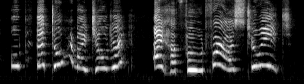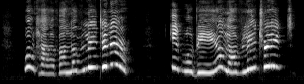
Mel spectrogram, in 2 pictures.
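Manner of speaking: shrill, very high, loud, squeaky sing-song voice. Reading a story, the wolf calls to the kids: high, squeaky voice. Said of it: "he sang in a high, squeaky voice".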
